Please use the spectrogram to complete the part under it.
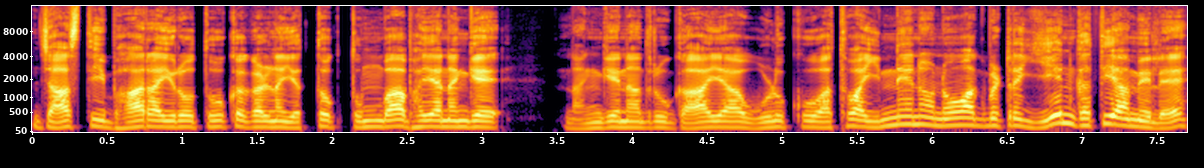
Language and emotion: Kannada, fearful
